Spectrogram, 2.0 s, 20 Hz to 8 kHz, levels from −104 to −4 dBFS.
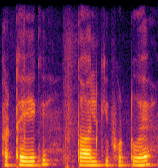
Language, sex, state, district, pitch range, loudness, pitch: Rajasthani, female, Rajasthan, Churu, 180-190 Hz, -17 LUFS, 185 Hz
